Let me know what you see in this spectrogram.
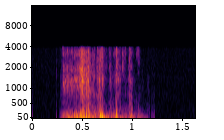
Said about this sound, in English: And let me pull out my piece of paper here so I could tell you about it.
